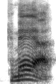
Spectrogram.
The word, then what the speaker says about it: Kamea: entertaining to that cameo i can never say her name right i'm sorry kamea thank you jessica there diva name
